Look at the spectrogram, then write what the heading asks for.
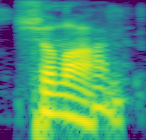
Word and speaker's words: Shallan: Shallan. That's how Shallan. that's how the audiobooks pronounce it.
